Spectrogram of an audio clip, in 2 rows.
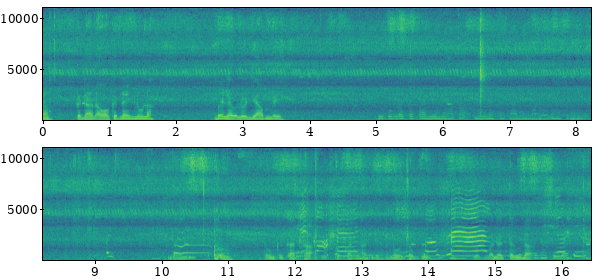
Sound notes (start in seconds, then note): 5.5 woman speaking in foreign language; 10.4 speaking in foreign language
